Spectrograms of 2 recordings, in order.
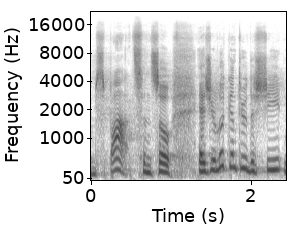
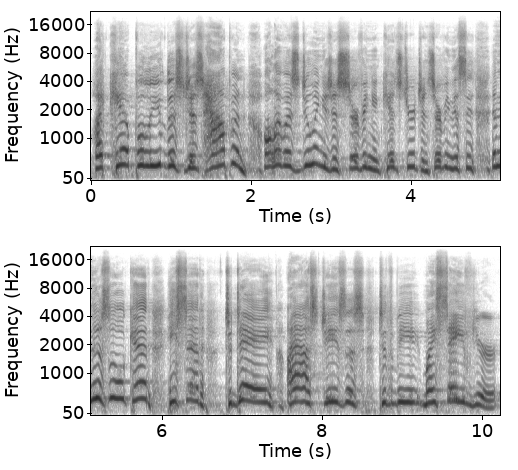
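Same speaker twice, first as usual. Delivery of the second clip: higher, louder, breathless joy; thrilled amazement; 7 semitones higher, 3 dB louder than usual. Retold or imitated. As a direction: gush about what just happened. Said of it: "you're gonna go".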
